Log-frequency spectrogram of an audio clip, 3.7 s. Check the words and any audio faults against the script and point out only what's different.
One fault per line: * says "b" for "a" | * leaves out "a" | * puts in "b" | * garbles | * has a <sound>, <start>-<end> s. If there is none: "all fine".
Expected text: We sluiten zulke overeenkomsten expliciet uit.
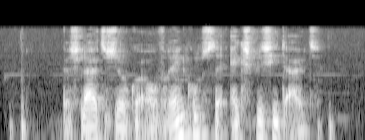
all fine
